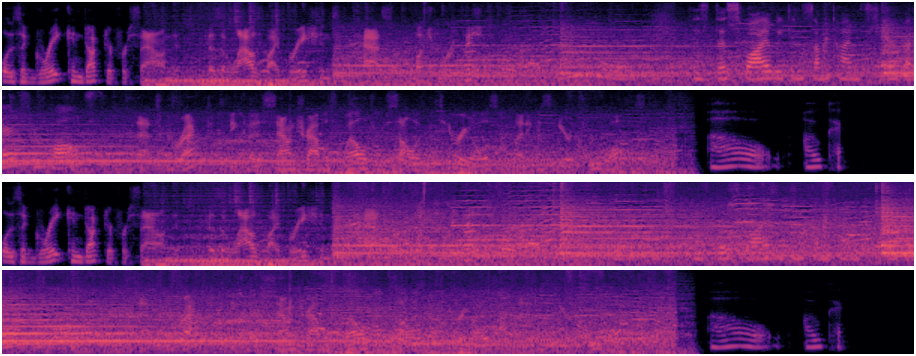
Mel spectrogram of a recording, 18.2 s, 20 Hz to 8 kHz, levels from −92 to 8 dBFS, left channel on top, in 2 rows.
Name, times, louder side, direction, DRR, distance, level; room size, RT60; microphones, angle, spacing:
voice 1, 0.0-5.1 10.5-11.1 11.4-15.5, left 1 dB, 10° left, 0.6 m, -39 dB
sound 1, 1.4-16.1, equal, 10° right, 1.1 m, -43 dB
sound 2, 3.3-15.9, right 6 dB, 45° right, 0.3 m, -33 dB
voice 2, 5.5-9.9 16.2-16.8 17.1-17.5, left 5 dB, 85° left, 0.6 m, -38 dB
5.7 x 2.5 x 2.8 m
head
